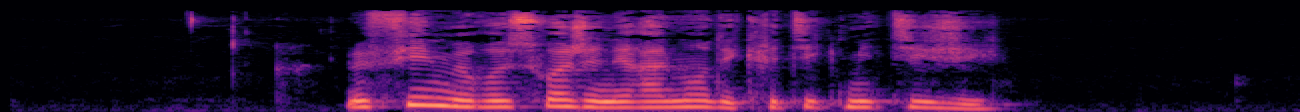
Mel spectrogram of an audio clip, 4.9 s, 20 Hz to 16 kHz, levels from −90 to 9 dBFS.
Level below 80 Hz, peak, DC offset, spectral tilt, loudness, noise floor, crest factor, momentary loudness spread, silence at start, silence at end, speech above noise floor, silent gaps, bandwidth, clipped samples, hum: -62 dBFS; -4 dBFS; under 0.1%; -4 dB/octave; -19 LUFS; -72 dBFS; 18 dB; 23 LU; 1.3 s; 1.15 s; 53 dB; none; 11.5 kHz; under 0.1%; none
